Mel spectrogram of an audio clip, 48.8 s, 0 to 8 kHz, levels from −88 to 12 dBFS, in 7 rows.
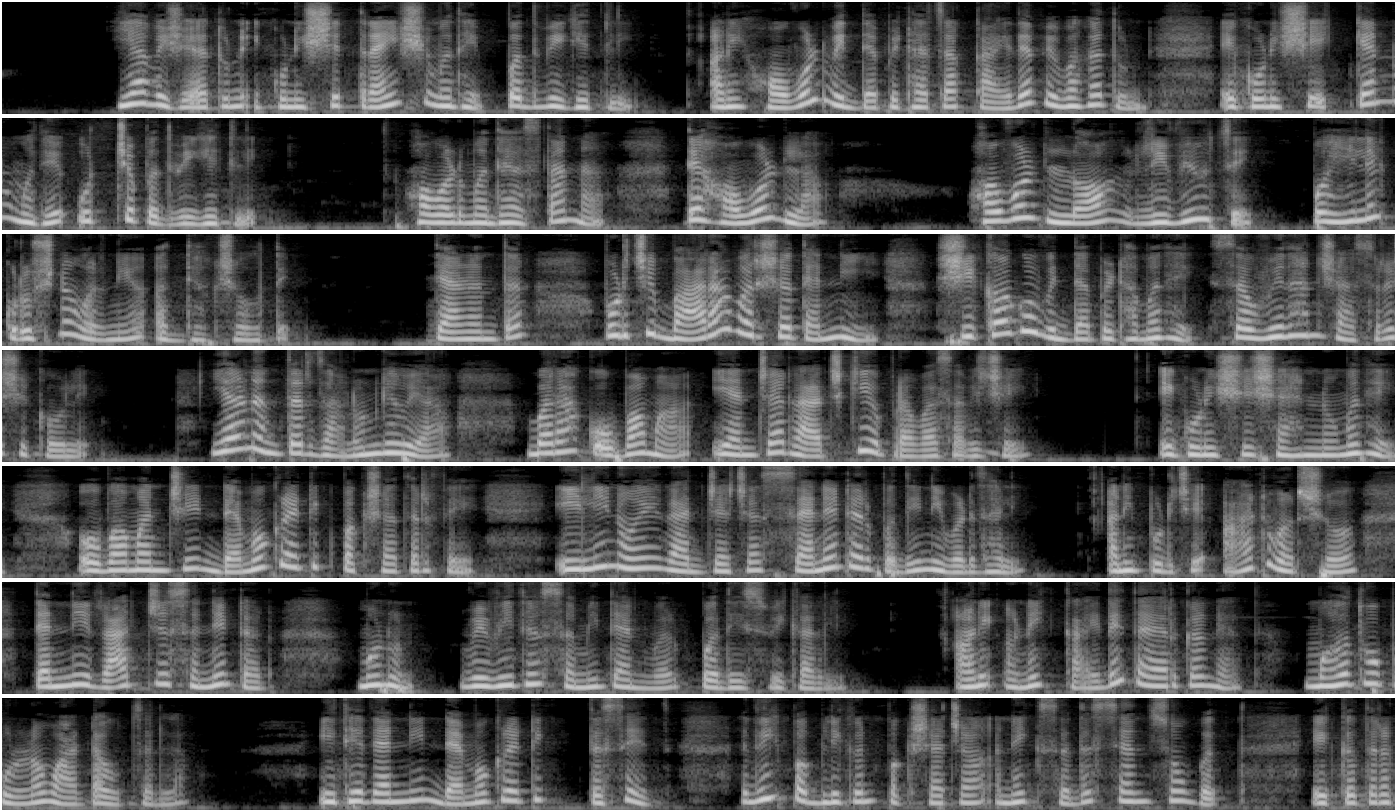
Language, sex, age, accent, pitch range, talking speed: Marathi, female, 30-49, native, 185-245 Hz, 100 wpm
